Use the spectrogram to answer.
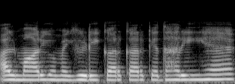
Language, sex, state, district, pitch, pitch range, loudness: Bundeli, female, Uttar Pradesh, Hamirpur, 210 Hz, 205-215 Hz, -13 LUFS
